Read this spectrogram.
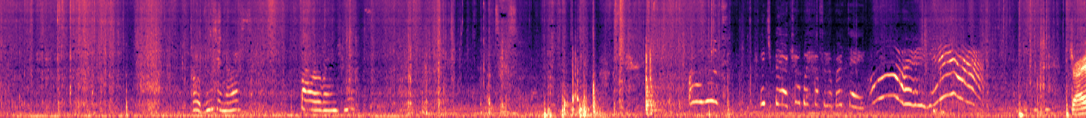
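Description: Plastic sheeting crinkles and rustles as it is handled.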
